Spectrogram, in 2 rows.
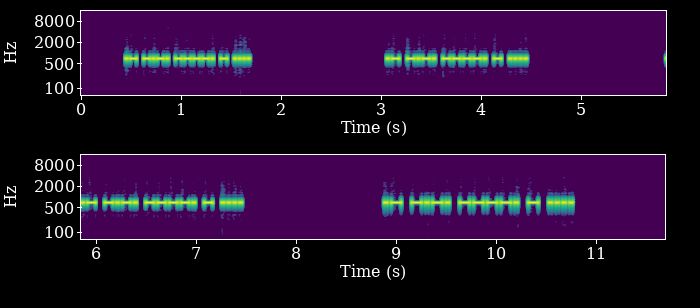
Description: Morse code, heard as a keyed tone, about 46 wpm, 700 Hz. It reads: AC9TH AC9TH AC9TH AC9TH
